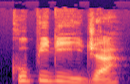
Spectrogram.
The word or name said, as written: cupidigia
